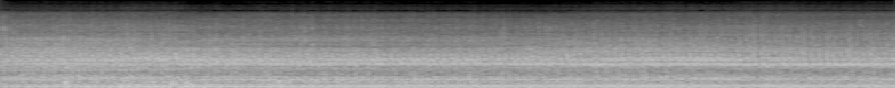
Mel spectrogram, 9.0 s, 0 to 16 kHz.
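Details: 1993 Johnson 60hp outboard idles steadily with a smooth burble, no misses, surges or knocks, after Deoxit cleaning of a corroded battery cable; owner is pretty sure the corrosion was the whole problem.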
